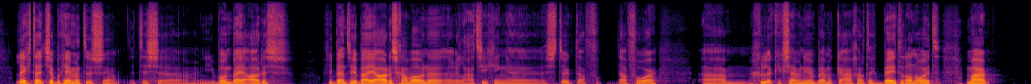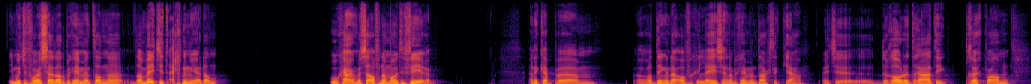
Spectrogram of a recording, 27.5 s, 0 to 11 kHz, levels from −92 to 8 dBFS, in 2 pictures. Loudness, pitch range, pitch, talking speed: -23 LUFS, 105-130 Hz, 115 Hz, 210 wpm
